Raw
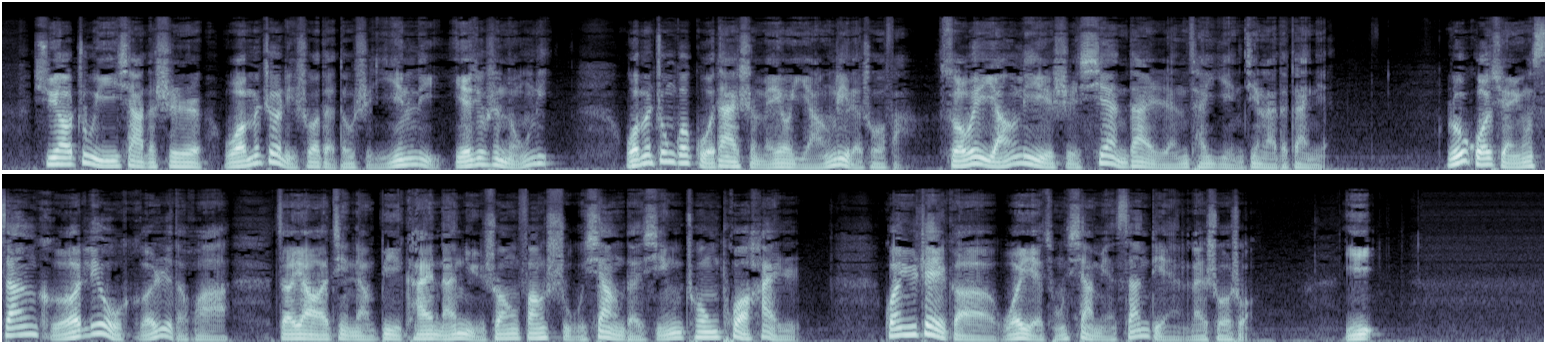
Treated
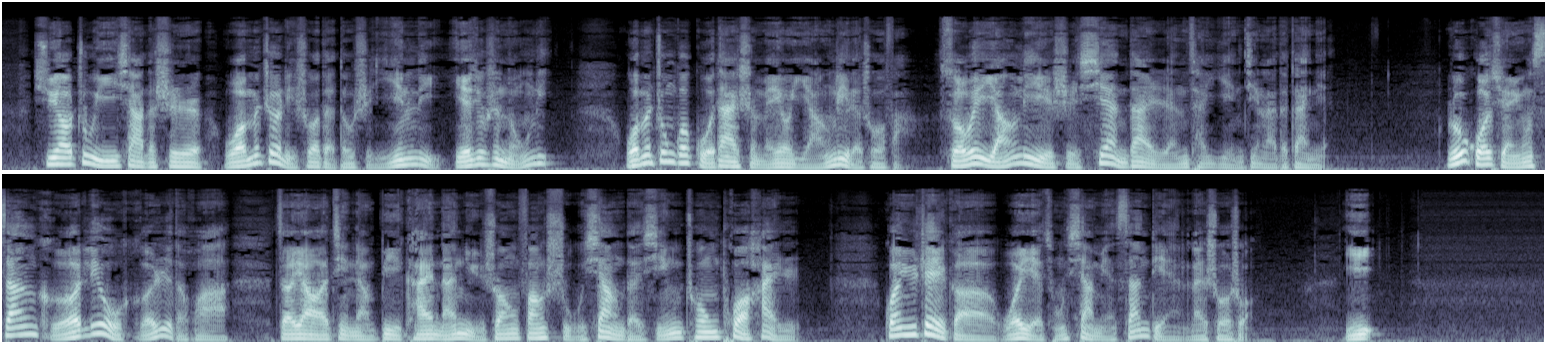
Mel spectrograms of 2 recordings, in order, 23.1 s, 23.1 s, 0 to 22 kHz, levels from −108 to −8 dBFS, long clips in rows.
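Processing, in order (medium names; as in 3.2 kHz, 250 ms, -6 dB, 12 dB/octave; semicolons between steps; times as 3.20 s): 8.93–9.62 s: compression, threshold -32 dBFS, peak gain reduction 7 dB; trim +2.5 dB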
